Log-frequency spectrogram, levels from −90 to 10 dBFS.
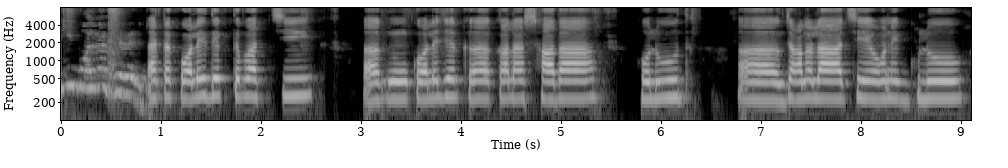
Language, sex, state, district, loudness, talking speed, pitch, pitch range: Bengali, female, West Bengal, Kolkata, -24 LUFS, 90 wpm, 230 Hz, 225-250 Hz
